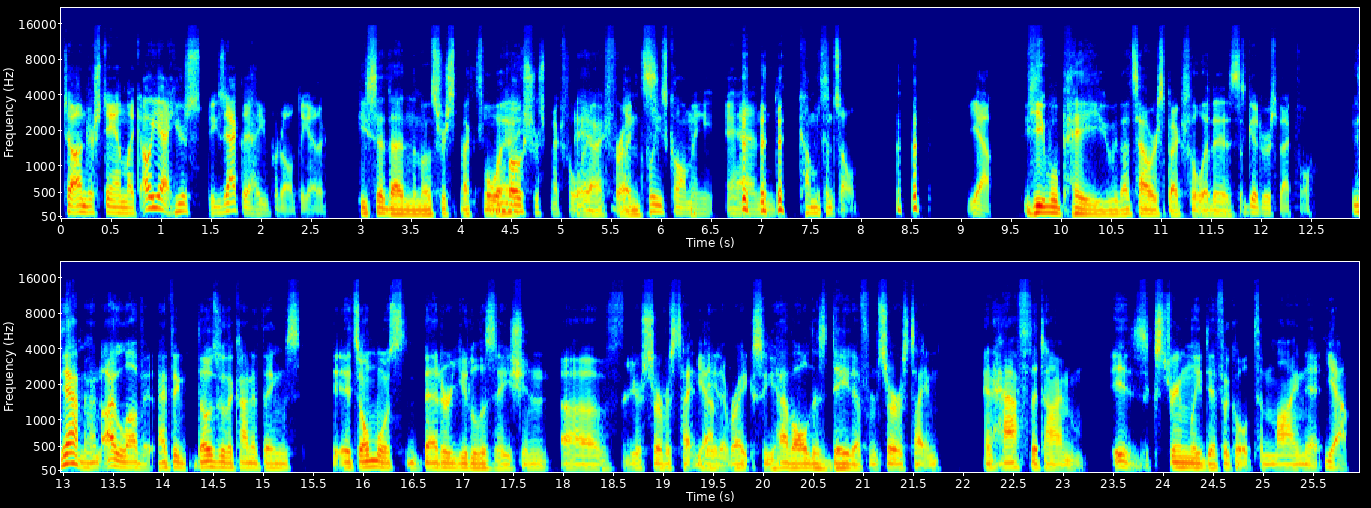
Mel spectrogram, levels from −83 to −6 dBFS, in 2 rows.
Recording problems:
garbled, watery; slightly; nothing above 15.5 kHz

